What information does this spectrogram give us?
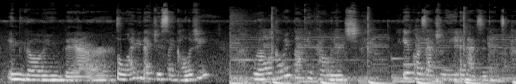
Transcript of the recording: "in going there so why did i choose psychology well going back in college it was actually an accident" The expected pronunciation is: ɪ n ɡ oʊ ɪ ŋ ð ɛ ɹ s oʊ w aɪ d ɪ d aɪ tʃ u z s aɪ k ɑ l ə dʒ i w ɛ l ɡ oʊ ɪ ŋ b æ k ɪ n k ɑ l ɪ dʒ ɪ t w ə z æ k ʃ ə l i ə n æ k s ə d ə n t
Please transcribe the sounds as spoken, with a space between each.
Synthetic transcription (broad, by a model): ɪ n ɡ oʊ ɪ ŋ ð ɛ ɹ s oʊ w aɪ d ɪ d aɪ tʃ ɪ s aɪ k ɑ l ə dʒ i w ɛ l ɡ oʊ ɪ ŋ b æ k ɪ n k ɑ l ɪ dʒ ɪ t w ə z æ k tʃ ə l i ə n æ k s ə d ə n t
